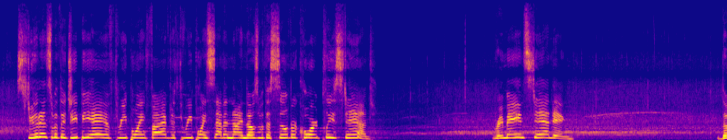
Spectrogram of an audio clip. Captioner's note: applause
